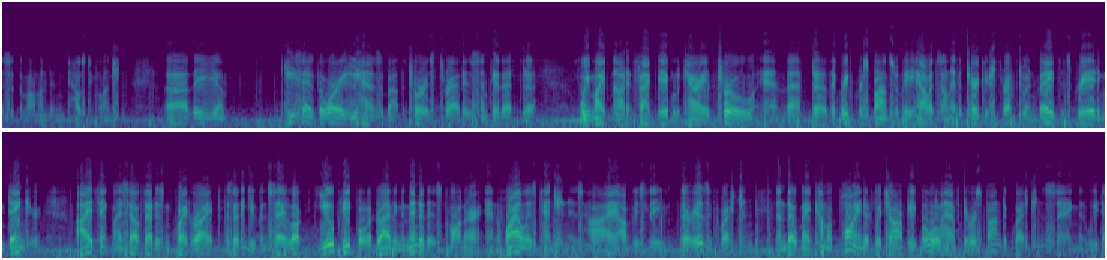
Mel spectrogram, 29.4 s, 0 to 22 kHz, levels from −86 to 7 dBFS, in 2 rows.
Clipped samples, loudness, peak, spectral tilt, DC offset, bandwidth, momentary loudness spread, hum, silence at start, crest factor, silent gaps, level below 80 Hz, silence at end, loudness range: under 0.1%; -36 LUFS; -16 dBFS; -6 dB/octave; under 0.1%; 11 kHz; 14 LU; none; 0 s; 20 dB; none; -60 dBFS; 0 s; 5 LU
